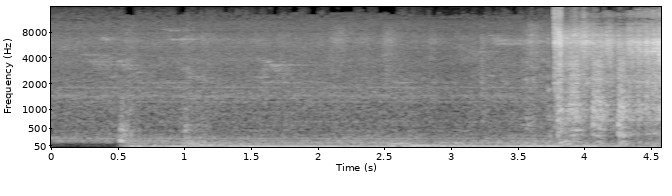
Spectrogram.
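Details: Honda (CR-V) engine after replacing the power steering pressure line O-rings and topping up fluid: cranks, catches and settles into a steady even idle with no whine or groan; power steering noise gone, normal idle.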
